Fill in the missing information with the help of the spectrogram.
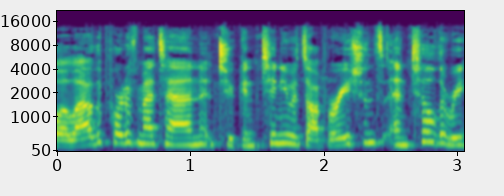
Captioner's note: speaking French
